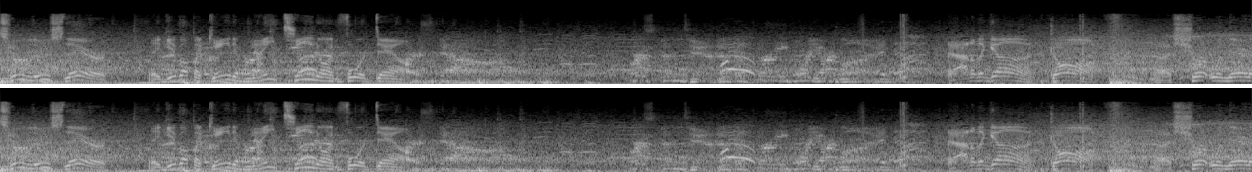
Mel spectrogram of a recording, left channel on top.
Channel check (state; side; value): noise; right; rumble, 14 dB below the sound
